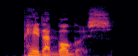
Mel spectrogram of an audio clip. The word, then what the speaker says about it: paidagogos: The Greek word that is translated tutor or disciplinarian or schoolmaster, depending on your translations, is actually pedagogos. If you're writing something down, it's spelled P-A-I-D-A-G-O-G-O-S.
